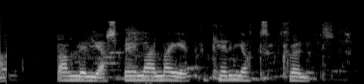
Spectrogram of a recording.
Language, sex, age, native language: Icelandic, female, 14, Icelandic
